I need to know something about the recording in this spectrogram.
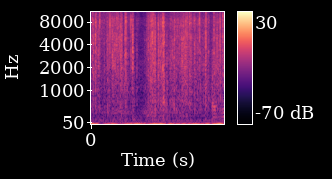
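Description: A fast-food paper takeout bag and a paper burger wrapper rustling and crinkling in a dense run of rapid crackles as they are handled and unwrapped.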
